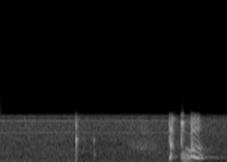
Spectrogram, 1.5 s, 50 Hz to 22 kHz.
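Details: About 2-month-old twin girl with hiccups: two brief, abrupt hiccup sounds in a quiet room, the second followed by a short vocal sound.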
